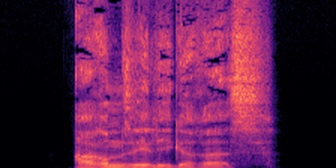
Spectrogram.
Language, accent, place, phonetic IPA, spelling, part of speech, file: German, Germany, Berlin, [ˈaʁmˌzeːlɪɡəʁəs], armseligeres, adjective, De-armseligeres.ogg
- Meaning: strong/mixed nominative/accusative neuter singular comparative degree of armselig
